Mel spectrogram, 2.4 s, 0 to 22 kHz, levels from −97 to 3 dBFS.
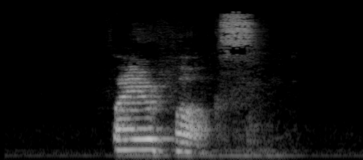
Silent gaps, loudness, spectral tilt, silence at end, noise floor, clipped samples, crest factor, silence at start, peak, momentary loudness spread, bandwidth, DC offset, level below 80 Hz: none; -33 LUFS; -2.5 dB/octave; 0.7 s; -83 dBFS; under 0.1%; 16 dB; 0.75 s; -18 dBFS; 9 LU; 16 kHz; under 0.1%; -84 dBFS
